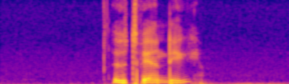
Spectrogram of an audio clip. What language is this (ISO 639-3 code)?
swe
